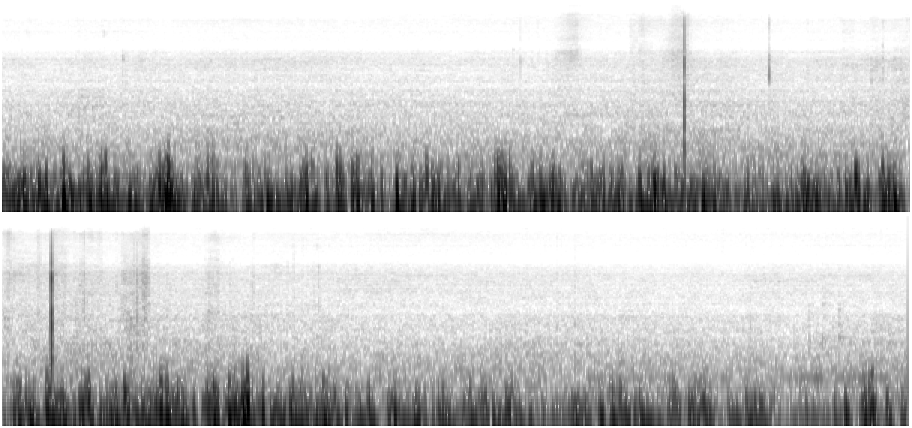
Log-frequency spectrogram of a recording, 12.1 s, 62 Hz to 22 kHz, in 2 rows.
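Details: New Mitsubishi MSZ-HR25VF indoor unit, the second on a multisplit system: a low hum broken by occasional single sharp cracking knocks; the knocks are quieter and rarer than on the replaced units but persist on both indoor units.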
